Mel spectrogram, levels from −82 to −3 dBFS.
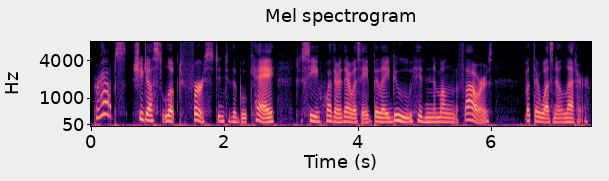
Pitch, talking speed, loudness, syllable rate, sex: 175 Hz, 200 wpm, -20 LUFS, 5.6 syllables/s, female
